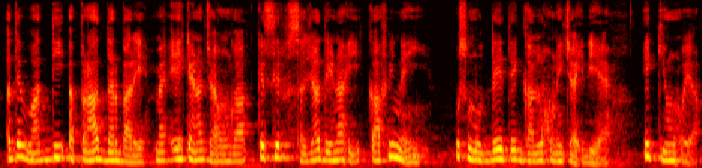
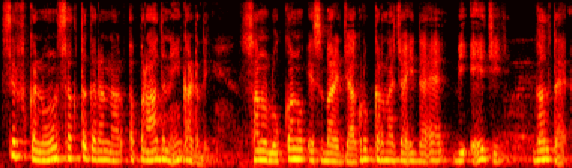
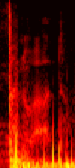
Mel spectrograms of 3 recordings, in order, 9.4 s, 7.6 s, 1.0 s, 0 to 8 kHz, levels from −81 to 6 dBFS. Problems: background sounds at intervals, background conversations at intervals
